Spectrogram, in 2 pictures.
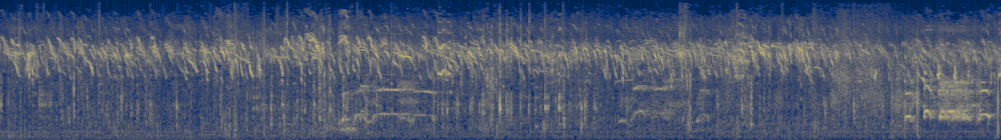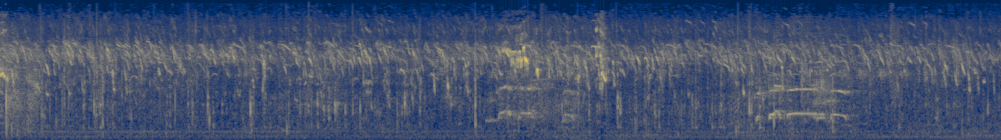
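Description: A penned flock of chickens calling, with constant, dense high-pitched peeping and cheeping. Lower clucks break in every few seconds.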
